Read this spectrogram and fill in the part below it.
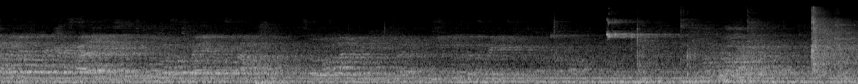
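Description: Voices of men and women chatter in a large hall.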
